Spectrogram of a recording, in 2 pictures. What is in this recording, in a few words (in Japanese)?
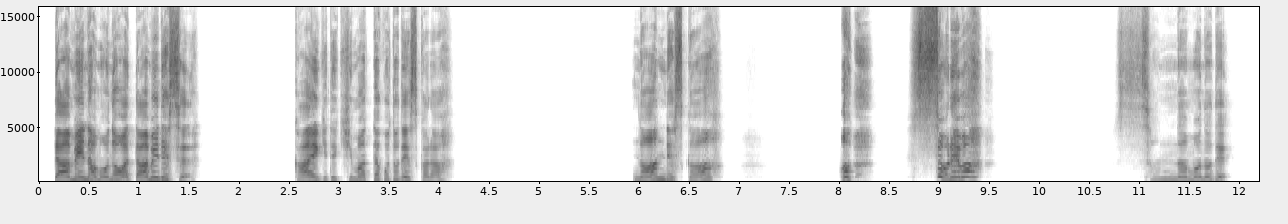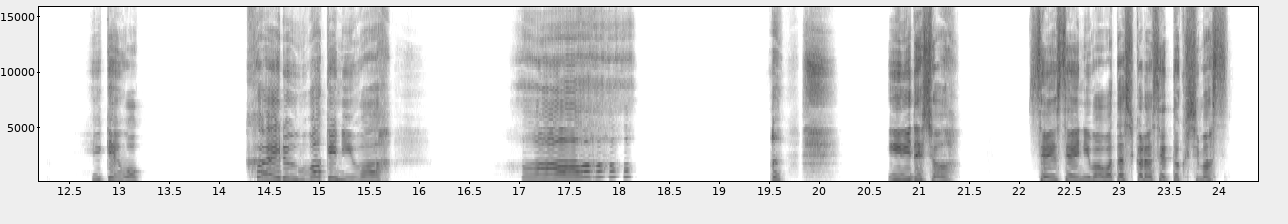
アニメ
